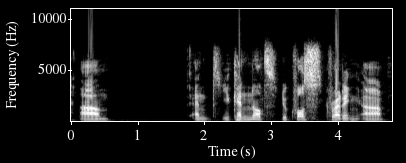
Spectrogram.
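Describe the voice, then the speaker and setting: In a dry, close sound with no echo and a quiet background, a man with a non-native accent speaks with lively intonation. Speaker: software developer. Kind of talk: programming tutorial narration. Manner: hesitant, many filler words.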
